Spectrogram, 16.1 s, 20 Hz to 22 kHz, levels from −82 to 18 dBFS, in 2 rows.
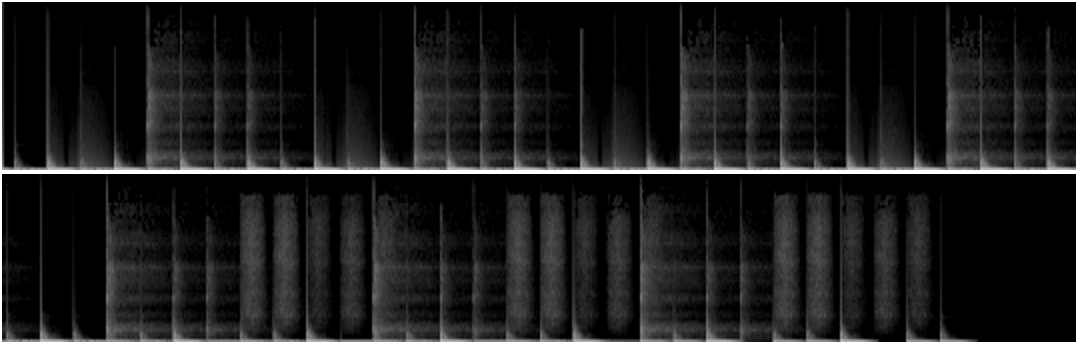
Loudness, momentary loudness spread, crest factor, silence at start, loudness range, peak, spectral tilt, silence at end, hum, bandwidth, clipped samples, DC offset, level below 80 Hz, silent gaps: -18 LUFS; 11 LU; 12 dB; 0 s; 5 LU; -2 dBFS; -8.5 dB/octave; 0.8 s; none; 10.5 kHz; under 0.1%; under 0.1%; -16 dBFS; none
